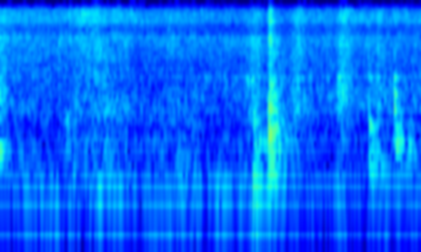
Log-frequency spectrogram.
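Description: Potatoes, pointed gourd and paneer sizzling in oil and masala in a metal kadhai over high heat, stirred with a spatula, with a few short scrapes of the spatula against the pan.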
